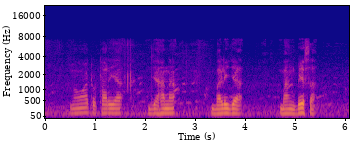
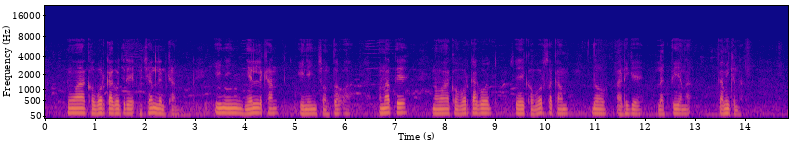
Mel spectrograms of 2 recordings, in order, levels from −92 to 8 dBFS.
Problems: background conversations at intervals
